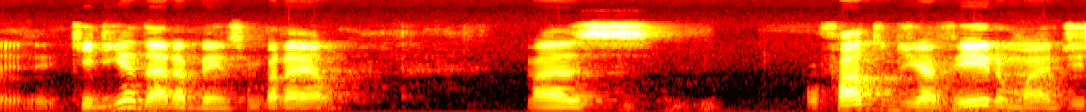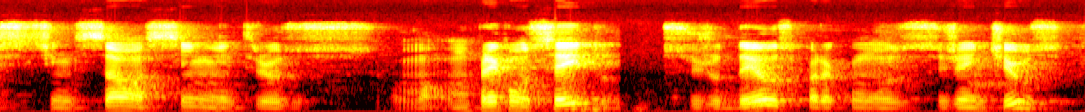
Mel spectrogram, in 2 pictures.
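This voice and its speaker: A man's voice: mid-range voice, bright, forceful tone, highs cut off. A man leading a Bible study, reading scripture aloud and explaining it step by step, often checking in with "né?". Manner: thoughtful, explains step by step with frequent "né?".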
